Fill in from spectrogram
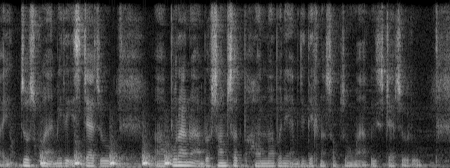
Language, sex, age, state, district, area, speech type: Nepali, male, 18-30, West Bengal, Darjeeling, rural, spontaneous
